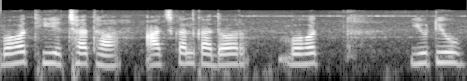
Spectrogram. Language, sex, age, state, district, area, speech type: Urdu, female, 30-45, Telangana, Hyderabad, urban, spontaneous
